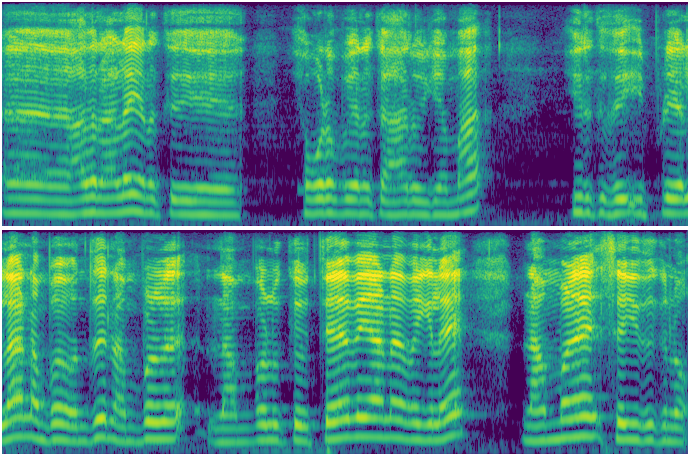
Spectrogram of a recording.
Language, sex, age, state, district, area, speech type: Tamil, female, 60+, Tamil Nadu, Tiruchirappalli, rural, spontaneous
